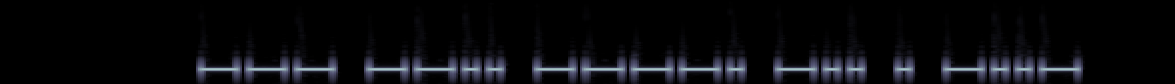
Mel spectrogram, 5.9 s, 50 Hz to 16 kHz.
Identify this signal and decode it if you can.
Morse code, heard as a keyed tone, about 21 wpm, 700 Hz. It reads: OZ9DEX
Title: DXCC-100 Call Signs - 6 Characters - 20wpm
